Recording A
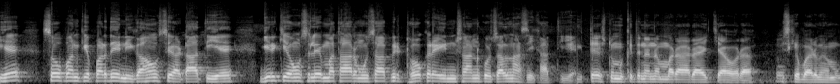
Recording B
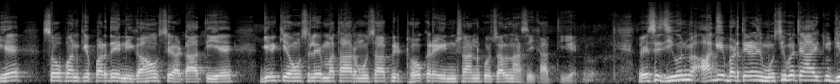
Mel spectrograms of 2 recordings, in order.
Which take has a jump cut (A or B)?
A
